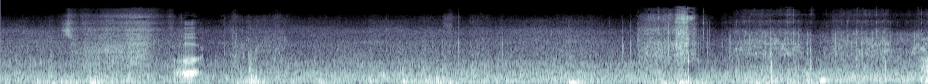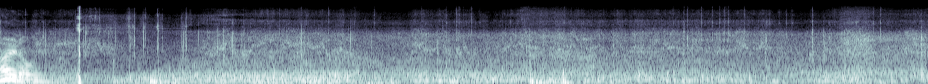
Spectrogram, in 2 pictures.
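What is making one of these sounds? Wind blusters outdoors over open water.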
